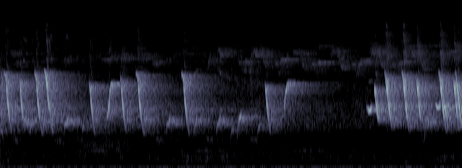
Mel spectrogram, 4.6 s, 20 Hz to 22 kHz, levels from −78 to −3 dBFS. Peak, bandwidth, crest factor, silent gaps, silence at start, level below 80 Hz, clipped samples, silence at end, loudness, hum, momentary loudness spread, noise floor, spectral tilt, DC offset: -16 dBFS; 15.5 kHz; 20 dB; none; 0 s; -74 dBFS; under 0.1%; 0 s; -34 LUFS; none; 18 LU; -56 dBFS; 3.5 dB/octave; under 0.1%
